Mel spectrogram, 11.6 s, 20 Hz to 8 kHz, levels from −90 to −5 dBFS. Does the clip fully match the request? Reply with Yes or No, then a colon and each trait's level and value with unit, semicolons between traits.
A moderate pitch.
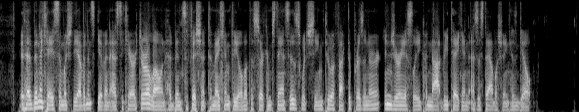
No: low, 100 Hz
